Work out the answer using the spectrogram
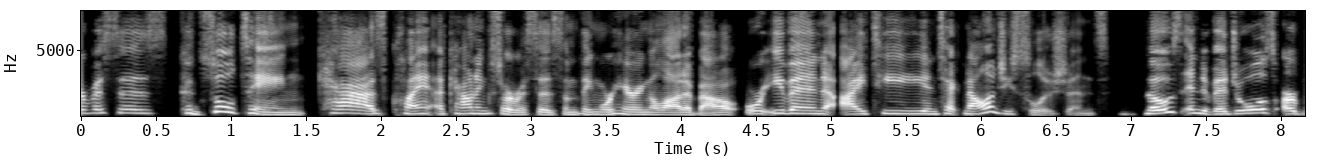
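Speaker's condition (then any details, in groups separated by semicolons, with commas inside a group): No condition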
